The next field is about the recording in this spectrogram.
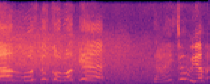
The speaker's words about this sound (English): they get jets of water in the face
